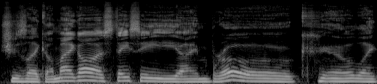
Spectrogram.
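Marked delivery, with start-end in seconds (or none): 0.5-3.1 put-on very slow, stretched, broken, drawn-out valley girl talk. Imitating how a woman talks to another speaker: imitating a valley girl. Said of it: "she's very valley girl".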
